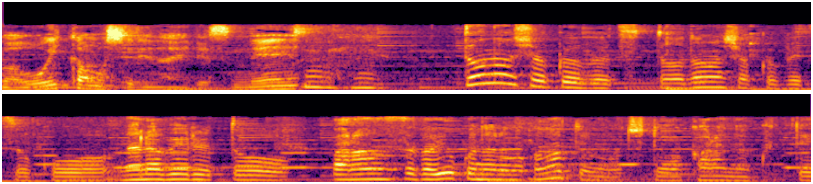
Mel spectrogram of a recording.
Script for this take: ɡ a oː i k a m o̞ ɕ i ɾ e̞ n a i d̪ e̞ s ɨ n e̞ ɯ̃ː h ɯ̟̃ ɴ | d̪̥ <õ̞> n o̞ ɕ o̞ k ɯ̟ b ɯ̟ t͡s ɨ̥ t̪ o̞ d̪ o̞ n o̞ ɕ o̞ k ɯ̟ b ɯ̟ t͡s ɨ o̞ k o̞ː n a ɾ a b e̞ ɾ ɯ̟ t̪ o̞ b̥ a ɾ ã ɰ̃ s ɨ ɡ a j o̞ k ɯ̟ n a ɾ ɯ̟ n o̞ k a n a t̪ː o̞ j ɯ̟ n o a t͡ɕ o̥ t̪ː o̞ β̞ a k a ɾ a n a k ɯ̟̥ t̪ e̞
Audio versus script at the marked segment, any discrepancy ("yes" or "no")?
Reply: yes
